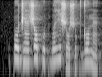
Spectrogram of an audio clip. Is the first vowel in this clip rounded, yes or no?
yes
